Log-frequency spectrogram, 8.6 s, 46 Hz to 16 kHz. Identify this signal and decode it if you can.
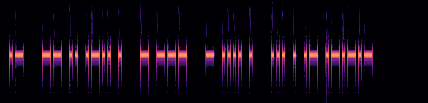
Morse code, heard as a keyed tone, about 22 wpm, 700 Hz. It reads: A MILE TO THE SEA.
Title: Sentences from Top 1000 Words - Review Part 1 - 22wpm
